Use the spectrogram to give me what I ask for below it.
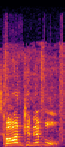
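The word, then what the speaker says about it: Knueppel: Looking for some uh Con Canipple. I looked up his name. It's Coniple.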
